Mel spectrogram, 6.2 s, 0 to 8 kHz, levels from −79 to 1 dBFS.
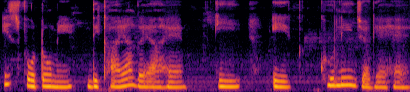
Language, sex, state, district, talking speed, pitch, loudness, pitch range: Hindi, female, Rajasthan, Bikaner, 105 wpm, 190 Hz, -19 LUFS, 175-205 Hz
